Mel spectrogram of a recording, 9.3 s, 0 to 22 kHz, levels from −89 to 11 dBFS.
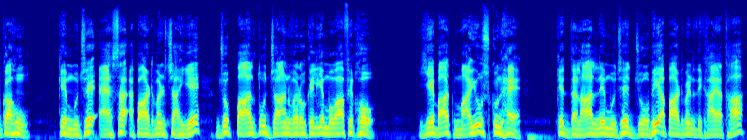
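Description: No technical faults are audible.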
